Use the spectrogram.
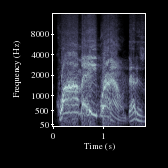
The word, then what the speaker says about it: Kwame: Because you haven't figured out how to pronounce my name in 20-something odd years, you clown. And everybody in the world can say my name. It's easy. It's Kwame.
